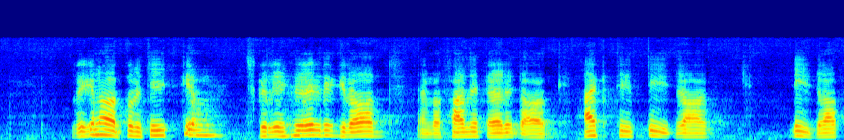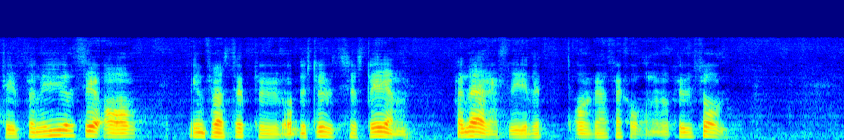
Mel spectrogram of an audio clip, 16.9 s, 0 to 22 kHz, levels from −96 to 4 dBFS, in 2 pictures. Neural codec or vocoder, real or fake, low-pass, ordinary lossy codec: codec, 24 kHz, 1 kbps, SNAC; fake; 7.2 kHz; none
